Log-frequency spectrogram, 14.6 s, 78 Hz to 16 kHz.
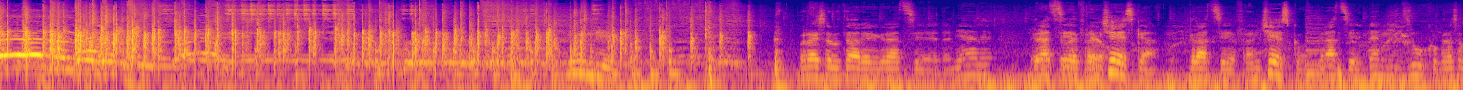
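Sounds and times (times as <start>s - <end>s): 
voices calling out and cheering: 0.0s - 7.6s
audience applause: 0.0s - 7.8s
speech: 8.2s - 14.6s.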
